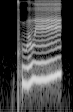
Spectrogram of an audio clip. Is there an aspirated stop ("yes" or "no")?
yes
